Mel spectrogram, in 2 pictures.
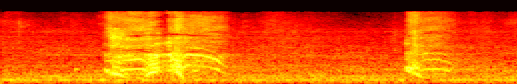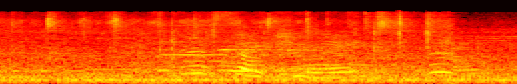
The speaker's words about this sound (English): Excuse me. And she was coughing on purpose.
